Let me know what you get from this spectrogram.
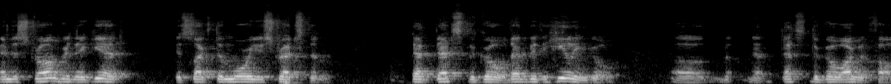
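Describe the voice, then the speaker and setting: At a moderate pace and medium pitch, a man speaks somewhat breathily in a dark, mellow tone, with fairly even intonation and long, frequent pauses. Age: 70s. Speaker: sound healer. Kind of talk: live panel discussion.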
